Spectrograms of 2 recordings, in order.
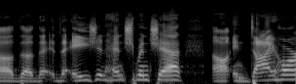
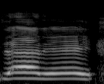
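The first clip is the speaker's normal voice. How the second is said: high, loud imitated wail; mock crying daughter; 6 semitones higher, 5 dB louder than usual. Captive daughter calls to father, mock crying. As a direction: wail like a frightened daughter, hammed up. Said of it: "she's crying and shit".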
